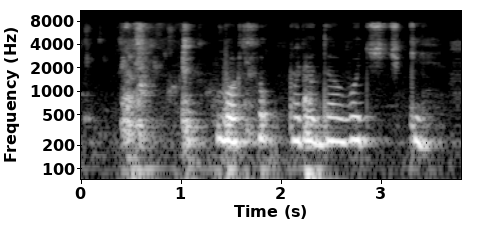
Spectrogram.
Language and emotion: Russian, sad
